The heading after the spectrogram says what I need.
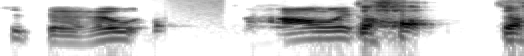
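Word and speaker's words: Hoix: How'd you pronounce it? The Howard? The Hawks.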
